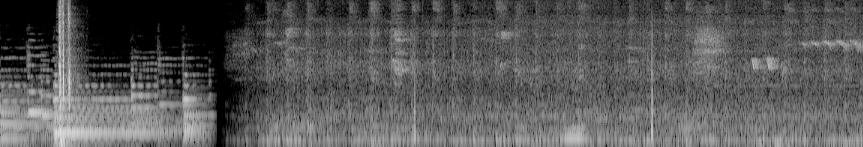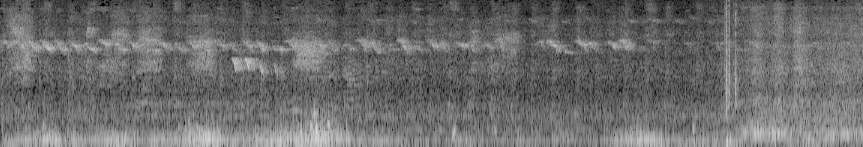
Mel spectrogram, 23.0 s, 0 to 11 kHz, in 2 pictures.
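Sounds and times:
small birds chirping: 3.0s - 21.4s.

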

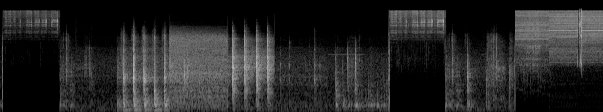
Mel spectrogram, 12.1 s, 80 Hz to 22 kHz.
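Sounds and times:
steady hiss: 3.4s - 4.6s.

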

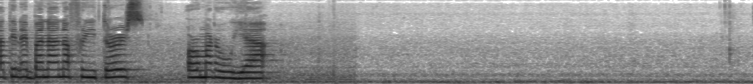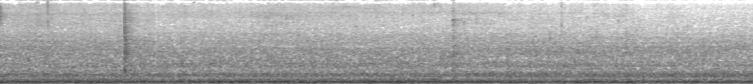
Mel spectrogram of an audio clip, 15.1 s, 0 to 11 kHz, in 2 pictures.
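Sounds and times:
low hum: 0.0s - 6.9s.

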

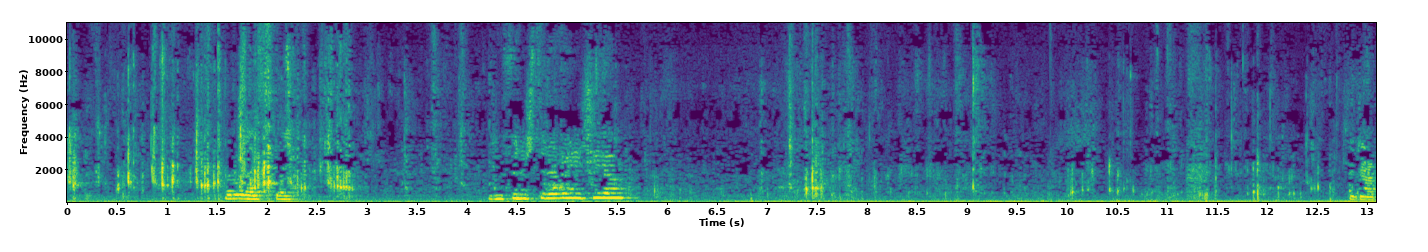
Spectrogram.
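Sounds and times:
dogs crunching ice: 0.0s - 5.5s, 6.8s - 13.0s
dogs licking: 0.0s - 13.0s.

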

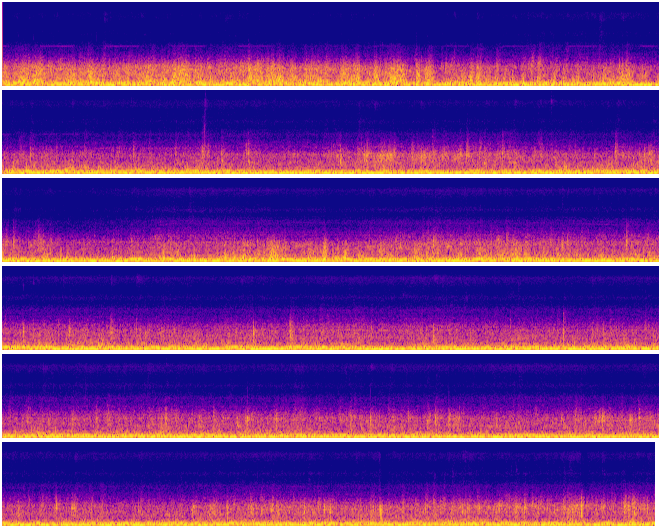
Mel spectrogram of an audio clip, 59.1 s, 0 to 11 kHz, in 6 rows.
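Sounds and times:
car driving rumble: 0.0s - 59.0s
wind buffeting microphone: 0.0s - 59.0s.

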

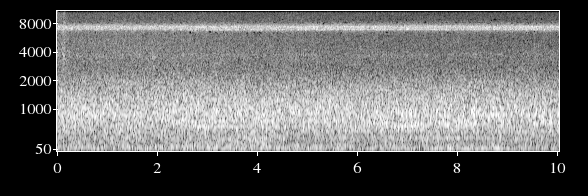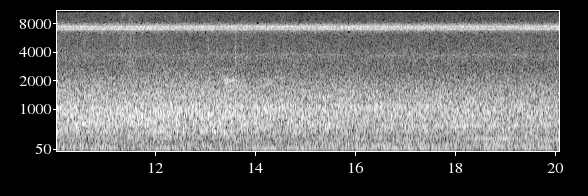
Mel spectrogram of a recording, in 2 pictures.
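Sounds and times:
insect chorus high-pitched: 10.5s - 15.1s.

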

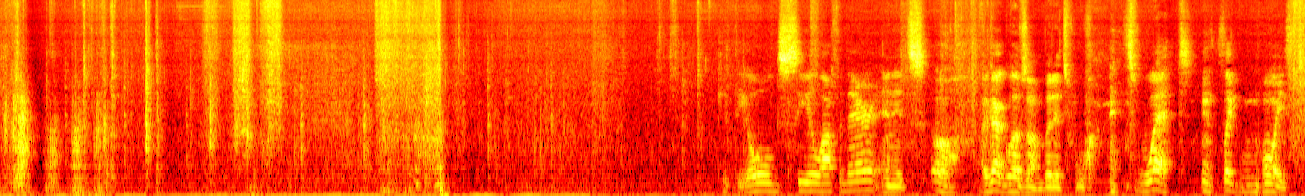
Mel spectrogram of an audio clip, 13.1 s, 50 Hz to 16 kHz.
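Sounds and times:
plastic toilet clunking and scraping: 0.0s - 1.6s, 3.6s - 5.0s.

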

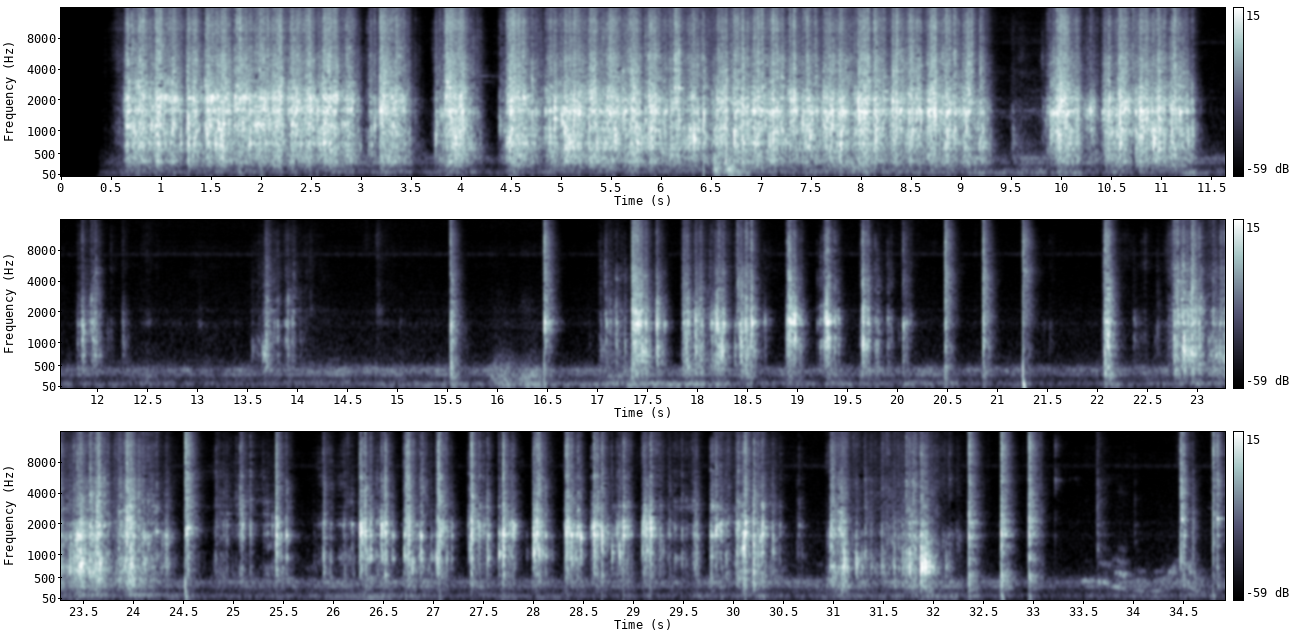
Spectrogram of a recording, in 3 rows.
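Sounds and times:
plastic toy pieces rattling in basket: 0.5s - 12.2s, 13.6s - 14.1s, 17.0s - 20.1s, 22.6s - 32.3s
plastic pieces clicking and knocking: 0.6s - 12.3s, 13.6s - 14.1s, 16.5s - 21.0s, 22.0s - 33.3s, 34.4s - 34.9s.

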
